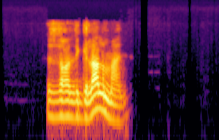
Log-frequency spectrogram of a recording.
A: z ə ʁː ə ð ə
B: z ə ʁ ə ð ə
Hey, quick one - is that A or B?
B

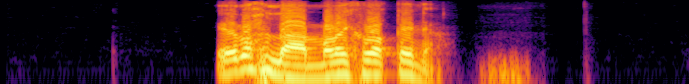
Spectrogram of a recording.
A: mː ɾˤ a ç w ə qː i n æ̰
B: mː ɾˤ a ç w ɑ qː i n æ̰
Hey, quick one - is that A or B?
B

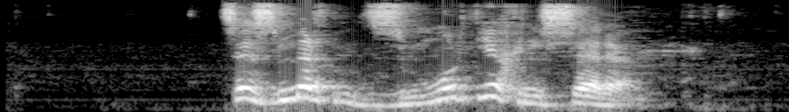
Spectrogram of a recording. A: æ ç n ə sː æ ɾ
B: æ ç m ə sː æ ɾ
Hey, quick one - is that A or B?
A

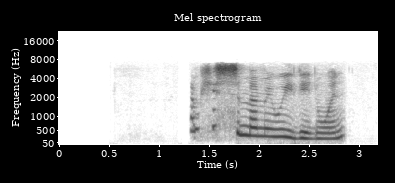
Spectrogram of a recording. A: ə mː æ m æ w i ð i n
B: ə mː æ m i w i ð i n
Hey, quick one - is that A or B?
B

